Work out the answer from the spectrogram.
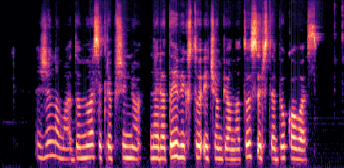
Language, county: Lithuanian, Klaipėda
